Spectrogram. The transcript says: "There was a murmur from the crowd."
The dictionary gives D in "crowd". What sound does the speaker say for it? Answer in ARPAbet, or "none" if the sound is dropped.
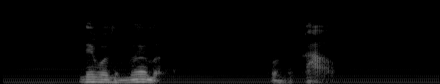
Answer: none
